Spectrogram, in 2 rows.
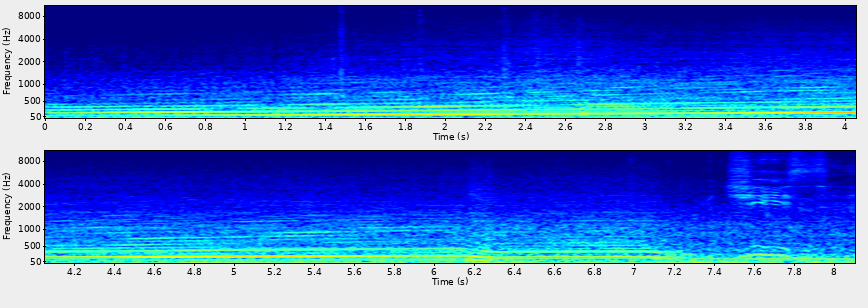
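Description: A tuned Audi S3 with a Vortex XL upgrade accelerates hard, its engine note climbing steadily through the revs, then dropping at a gear change before pulling again, loud and close from inside the car.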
